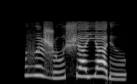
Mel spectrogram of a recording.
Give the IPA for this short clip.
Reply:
və˦˨ʐu˨˦ ʃa˦ja˦˨ɾʲu˨

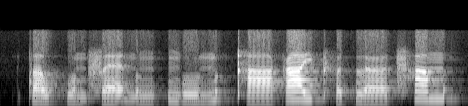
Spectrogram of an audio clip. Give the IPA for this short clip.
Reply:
t̪ɐ˨˧wkʷɐ˨˩m fɛː˨˩n̪ʊ˨˧ŋʊ˨˥k̚ ŋuː˨ n̪ʊ˥k̚t̪ʰaː˨kaː˥jpʰɵ˨˥t̚ lœː˨t͡sʰɐ˥m

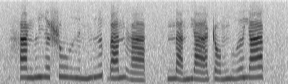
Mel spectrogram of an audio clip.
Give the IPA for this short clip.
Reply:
ha˧ŋli˧ə̯ ʂo˧ɣɨ˨˩nŋɨ˧˥ə̯ ɓa˧˥n ɣa˨˩k̚ | na˨˩˨njaː˨˩˨ ʈɔ˨˩ ŋu˨˩˦ə̯ja˦˥k̚

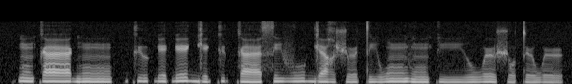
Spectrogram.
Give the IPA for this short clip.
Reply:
ɠũkæːɡũ | kʲɯɠeɠe ɡʲekʲɯ kæ sivu ɡʲæʁʃøti wũvũ kiː wøʃotøwø

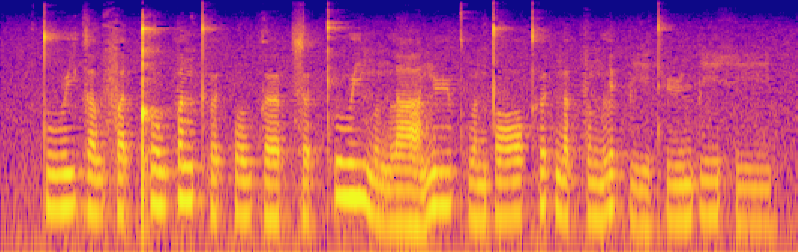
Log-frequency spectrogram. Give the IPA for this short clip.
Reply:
t̪uː˨˧jkɐ˨w fɐ˨t̚kʰo˧w pɐ˥ŋt̪ʰɵ˨˥t̚po˨˧wkœː˨k̚ sɵ˨t̚pʰuː˥j ŋʊ˨˩ŋ laː˨˩ ŋyː˧kʷʰɐ˨ŋt̪ɔː˨˧ kʰɵ˥t̚ŋɐ˧k̚fʊ˧ŋ lɪ˥k̚piː˨˩t̪ʰyː˨˧npiː˧ hiː˨

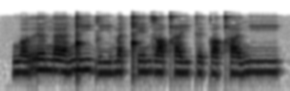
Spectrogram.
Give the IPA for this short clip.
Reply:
wɔ˨rəː˦ŋɐː˦˨ŋ͡ǃiː˦ ɡliː˨mɐ˦ǃʰe˦nzɔ˦˨ qʰiː˨kɘ˨kɔ˨ qʰəː˨ŋiː˦

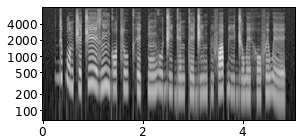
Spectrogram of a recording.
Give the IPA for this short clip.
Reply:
dɪ˦ɓɔ˨nt͡ʃɛ˨t͡ʃeː˦˨ zĩ˦˨ɡɔ˨t͡suː˨ kʰeː˨k͡pũ˨˦ɣu˨˦ d͡ʒiː˨ɡeː˨n teː˨d͡ʒiː˨mpi˨ faː˦ɓiː˨d͡ʒo˨weː˨ hoː˨fe˦weː˨

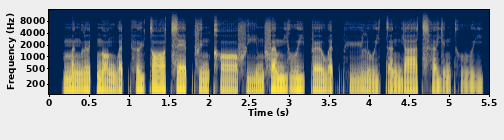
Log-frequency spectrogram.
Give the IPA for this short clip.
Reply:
mɐ˨ŋlɵ˨˥t̚ n̪ɔː˨˩ŋwɐ˨t̚hɵ˧ɥt̪ɔː˥ t͡sɛː˧p̚ fɪ˧ŋkʰɔː˨fiː˨˧m fɐ˥m juː˥j pœː˧wɐ˨t̚pʰyː˨˥luː˨˩j t̪ɐ˨˧ŋjaː˧t͡sʰɐ˨j ɪ˧ŋt̪ʰuː˨˩j

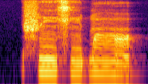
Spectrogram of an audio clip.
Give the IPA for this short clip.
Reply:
fẽxẽ ɓɔ̃

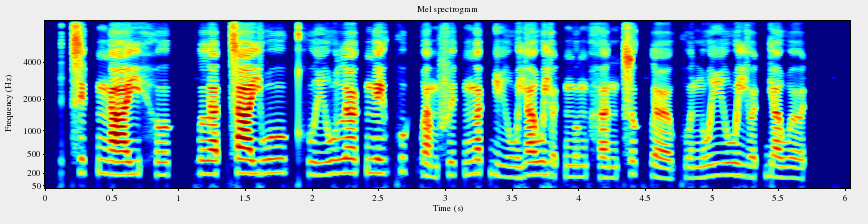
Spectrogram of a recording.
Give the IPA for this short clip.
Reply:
t͡sɪ˨˥k̚ŋaː˨˧jhʊ˨k̚ | lɐ˨˥t̚saː˧jwuː˧ kʷʰiː˨˥wlœː˥k̚ŋe˥j kʷɪ˥k̚wɐ˨˩mfɪ˧k̚ ŋɐ˥k̚iː˨˩w jɐ˥wjɵ˨t̚ŋʊ˨ŋ hɐ˨nt͡sʊ˥k̚ lœː˨˩kʷɐ˨˧nwiː˥w jɵ˨˥t̚jɐ˧w ɵ˨t̚

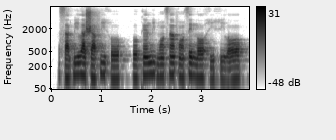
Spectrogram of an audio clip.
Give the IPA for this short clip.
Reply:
sa˨k͡pi˨˦ la˦˨ʃa˧fi˦ho˧ | o˨kɛ̃˨˦mi˦˨bɔ̃˧ sã˦fɔ̃˧se˦ nɔ˧hi˨ hi˨lɔ˨˦

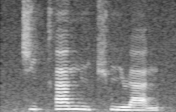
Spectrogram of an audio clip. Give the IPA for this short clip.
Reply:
t͡ɕi˨˦ kʰä˦ n̪y˥˨t͡ɕʰy˥˨ɻa̰˨˩n

